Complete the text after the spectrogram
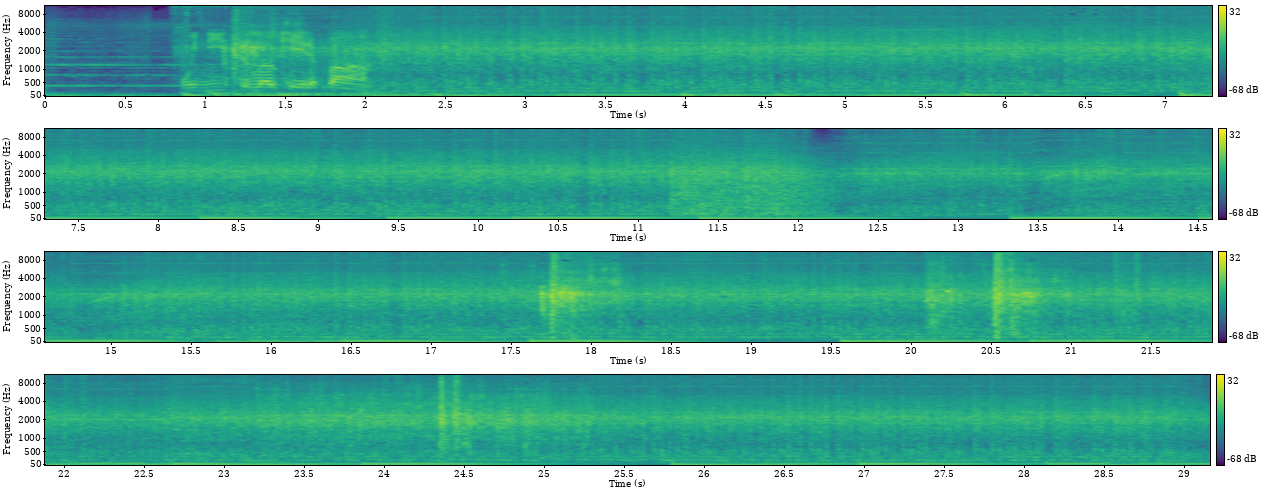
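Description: A small wheeled drone whirs and rattles as it rolls across a hard floor.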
